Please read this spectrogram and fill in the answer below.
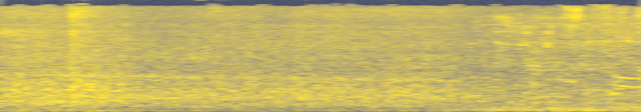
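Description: New York City subway train running through the station: a steady rumble and rail noise. Voices come in near the end.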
